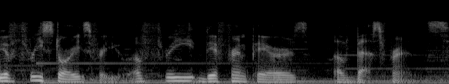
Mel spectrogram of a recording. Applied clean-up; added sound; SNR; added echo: none; none; none; none.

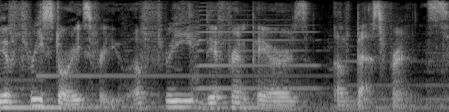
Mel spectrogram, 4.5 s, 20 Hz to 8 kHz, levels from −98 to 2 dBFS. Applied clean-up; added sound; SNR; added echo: none; Bowed string instrument; 17 dB; reverberation time 0.2 s.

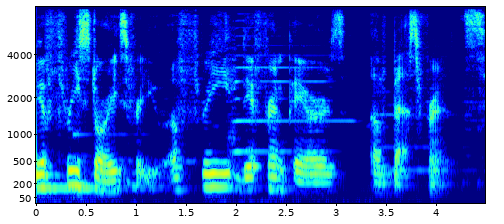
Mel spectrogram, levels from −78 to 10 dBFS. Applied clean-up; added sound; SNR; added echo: classical method WPE with log-MMSE.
